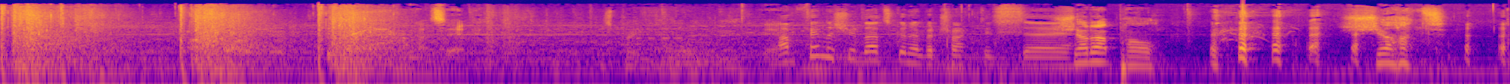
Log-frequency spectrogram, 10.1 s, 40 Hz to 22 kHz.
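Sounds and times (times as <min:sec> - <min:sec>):
revolver gunshots in a video game: 0:00.0 - 0:02.9
speech: 0:02.9 - 0:03.4, 0:04.1 - 0:10.0
laughter: 0:08.0 - 0:10.0.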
